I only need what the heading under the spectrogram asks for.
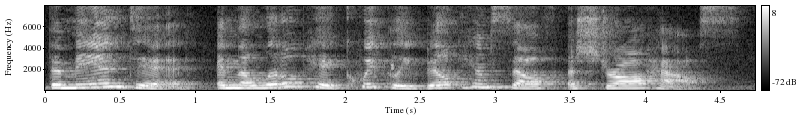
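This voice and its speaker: A woman reading a children's story aloud in a slow, even storytelling manner. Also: fairly high pitch, echoey room.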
